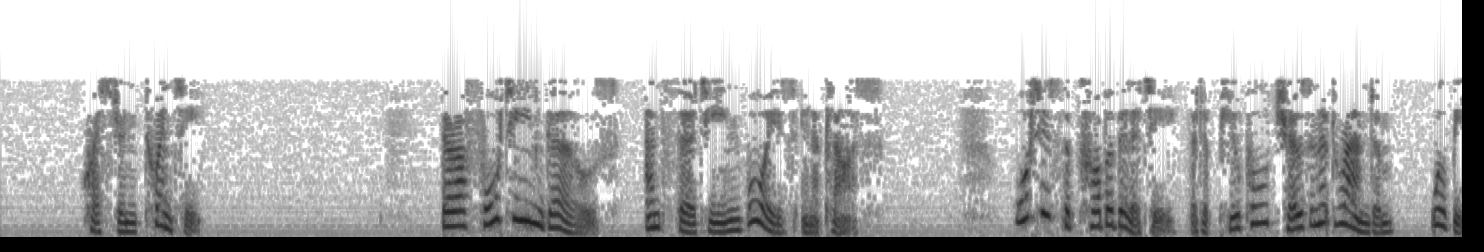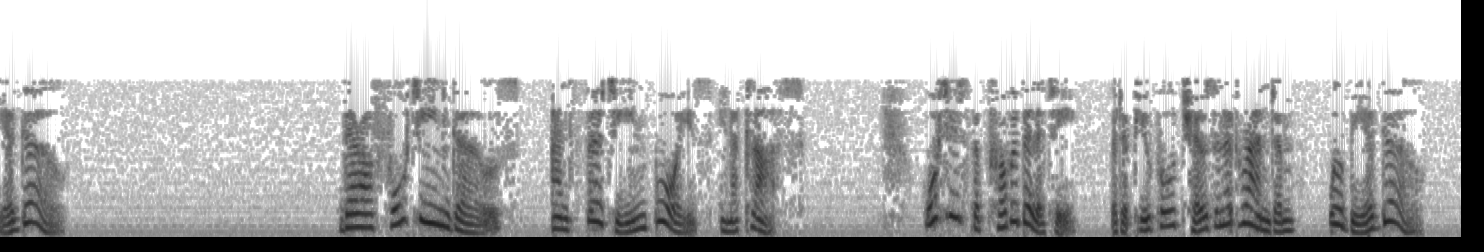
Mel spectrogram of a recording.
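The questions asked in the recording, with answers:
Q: What is the probability that a pupil chosen at random will be a girl?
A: 14/27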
